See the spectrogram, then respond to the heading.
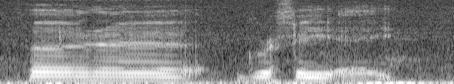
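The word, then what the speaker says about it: Pornograffitti: good stuff here I'm picking out um extreme por graffiti that's how you say it and um Cat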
